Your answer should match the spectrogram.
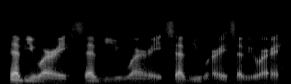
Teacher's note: you can say the r but most people do not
